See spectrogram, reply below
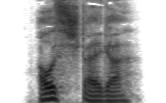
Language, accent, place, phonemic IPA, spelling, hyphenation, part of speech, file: German, Germany, Berlin, /ˈaʊ̯sˌʃtaɪ̯ɡɐ/, Aussteiger, Aus‧stei‧ger, noun, De-Aussteiger.ogg
- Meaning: dropout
